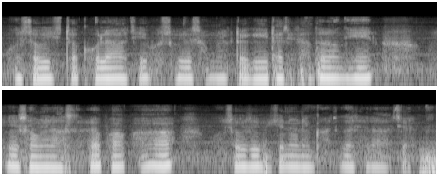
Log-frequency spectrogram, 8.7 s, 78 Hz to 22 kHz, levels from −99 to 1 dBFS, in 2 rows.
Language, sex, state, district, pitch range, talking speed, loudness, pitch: Bengali, male, West Bengal, Paschim Medinipur, 130-140 Hz, 160 wpm, -24 LUFS, 135 Hz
